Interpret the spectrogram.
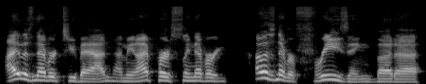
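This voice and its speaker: An animated, brisk man with a fairly high, slightly bright voice hosts a laid-back live chat stream. A cold that's hanging on makes him a little scratchy as he rambles along and reads the chat aloud.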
